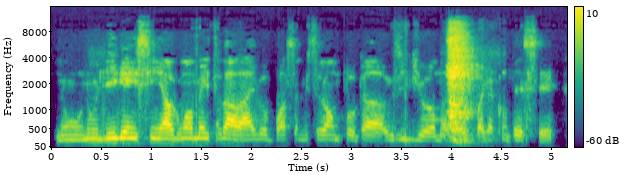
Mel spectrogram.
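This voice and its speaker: A man, chatting as an interview guest in a halting way, often checking for agreement. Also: mid-range voice, level tone, a crowd in the background. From born in Argentina, raised in Brazil from age two. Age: 20s. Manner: halting, seeks agreement with tag questions. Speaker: guest, family air-curtain business representative. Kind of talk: casual interview talk. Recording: dull, lo-fi online call audio.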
